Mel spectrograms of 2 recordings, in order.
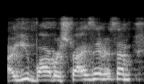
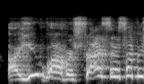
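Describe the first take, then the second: First: Sassy retort. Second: Higher and fast, a sassy dig at a diva; mocking diva retort. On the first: Retold or imitated. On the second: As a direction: throw the diva question back, mocking and quick. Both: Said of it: "she was giving [name]".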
